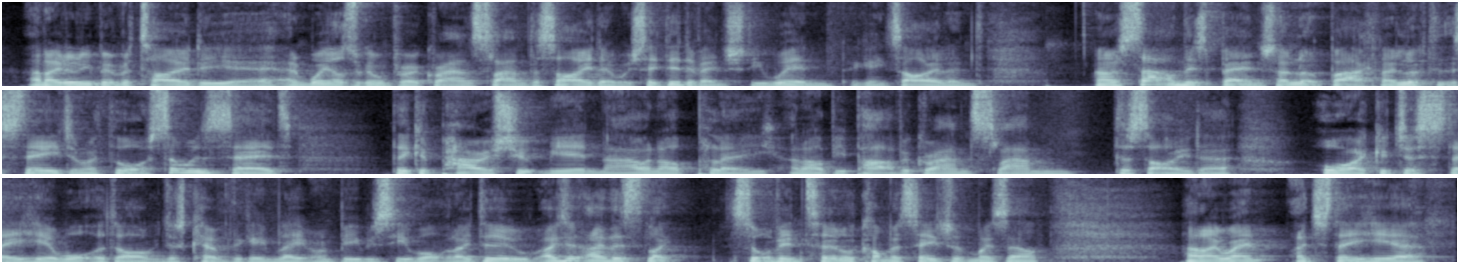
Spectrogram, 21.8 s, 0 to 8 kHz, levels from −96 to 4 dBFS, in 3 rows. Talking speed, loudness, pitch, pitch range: 280 wpm, -20 LUFS, 115 Hz, 105-125 Hz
